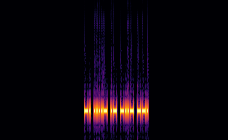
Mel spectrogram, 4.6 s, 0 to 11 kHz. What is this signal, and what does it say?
Morse code, heard as a keyed tone, about 48 wpm, 700 Hz. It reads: N4AXG
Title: USA Call Signs - 5 Characters - 50wpm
